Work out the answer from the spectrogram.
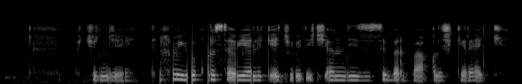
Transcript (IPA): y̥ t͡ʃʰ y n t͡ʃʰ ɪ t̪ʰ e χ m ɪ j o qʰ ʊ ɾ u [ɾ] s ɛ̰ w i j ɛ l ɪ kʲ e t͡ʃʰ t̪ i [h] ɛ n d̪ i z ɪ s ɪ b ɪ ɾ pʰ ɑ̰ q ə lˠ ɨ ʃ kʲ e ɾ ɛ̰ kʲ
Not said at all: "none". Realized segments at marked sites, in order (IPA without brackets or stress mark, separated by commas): none, ʃ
